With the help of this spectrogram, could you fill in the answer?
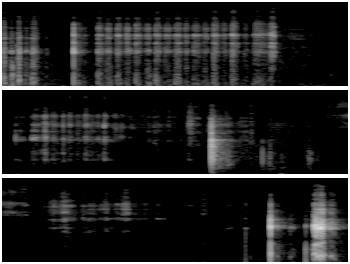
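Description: A small, hollow, empty dark-brown wooden bowl is held close and its surface is scratched and rubbed with a wooden spoon or stick. The result is dry, bright, rasping strokes in quick bursts, broken by short silences and a few sharper taps, with a pause where the spoon is briefly lifted away from the bowl.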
